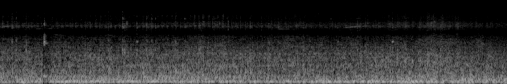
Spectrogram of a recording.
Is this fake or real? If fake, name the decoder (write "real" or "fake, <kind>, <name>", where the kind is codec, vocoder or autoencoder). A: real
